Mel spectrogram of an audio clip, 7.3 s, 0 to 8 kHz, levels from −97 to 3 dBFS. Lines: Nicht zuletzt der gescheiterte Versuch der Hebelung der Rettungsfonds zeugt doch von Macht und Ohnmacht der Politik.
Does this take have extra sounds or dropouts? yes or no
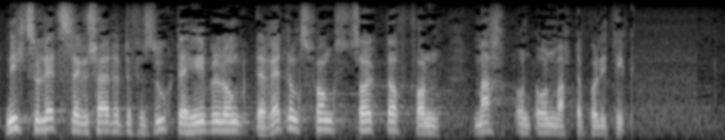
no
